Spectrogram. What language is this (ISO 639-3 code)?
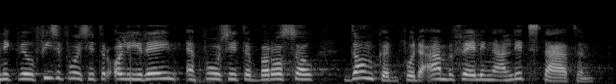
nld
